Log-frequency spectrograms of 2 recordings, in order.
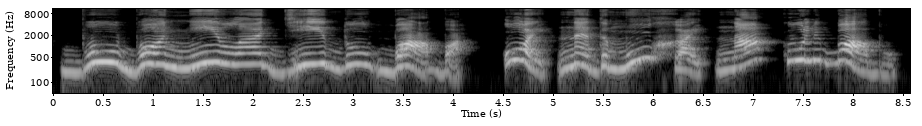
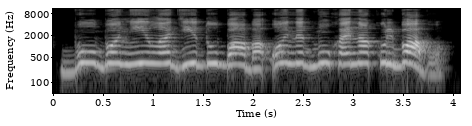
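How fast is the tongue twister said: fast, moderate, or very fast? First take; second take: moderate; very fast. First: It is said at a moderate pace. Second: It is said at a very fast pace.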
